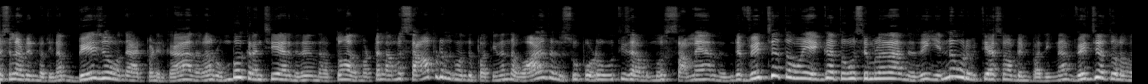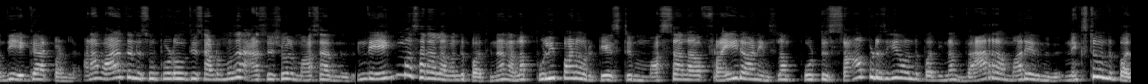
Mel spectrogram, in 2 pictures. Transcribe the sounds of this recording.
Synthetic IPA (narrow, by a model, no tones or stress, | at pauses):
ɛʃɐlaɐpːɐɽɪnːp̬aɾt̪iːŋɐnːaːbeːd͡ʒoːʋɐnd̪ɯaːɖ̚pɐɳːɪɾɯkːãːɡɐɐðɛlːãːɾɔmbɐkɪɾɐɲt͡ʃɪjaːɪɾɯnd̪ɐðɯɐnd̪ɐːt̪ːɔ̃ɐðɯmɐʈːɛlːaːmɐsaːpɽɐðɯkːɯʋɐnd̪ɯpaːɾiŋɐnaːɪnd̪ɐʋaːɻɐt̪ːɐnd̪ɐsuːpoːɽɐuːt̪ːisaːpɽɯmboːðɯsɐmɐjaːɪɾɯnd̪ðɯɪnd̪ɐʋɛd͡ʒɐt̪ːɐʋʊ̃ɛɡɐt̪ːɐʋʊ̃sɪmɪlɐɾaːɪɾɯnd̪ɐðɯɛnːɐɔɾɯʋɪt̪ːɪjaːsɐmɐpːɐɽɪnːpaːɾt̪iːŋɡɐnːaːʋɛd͡ʒɐt̪ːolɐʋɐnd̪ɯɛɡaːʈ̚pɐɳːɐlɐaːnaːʋaːɻɐt̪ːɐndɐsuːpoːɽɐuːt̪ːisaːpɐɽɐmoːðãɐseːʂɐlmaːsaːɪɾɯnd̪ɐðɯɪnd̪ɐɛɡmɐsaɾaːlãʋɐnd̪ɯpaːɾt̪̬iːŋɡɐnːaːnɐlːãːpʊlɪpːaːnɐɔɾɯʈeːsʈɯmɐsaːlaːfɾɐɪɽaːɳɪjɐnsɛlːãːpoːʈːɯsaːpɯɽɾɐðɯkːẽːʋɐnd̪ɯpaːɾt̪̬iːŋɡɐnːaːʋɛːɾamaːd̪ɾiɪɾɯnd̪ɐðɯnɛksʈɯʋɐnd̪ɯpaː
